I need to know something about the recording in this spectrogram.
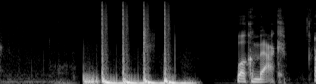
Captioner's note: graphic thudding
